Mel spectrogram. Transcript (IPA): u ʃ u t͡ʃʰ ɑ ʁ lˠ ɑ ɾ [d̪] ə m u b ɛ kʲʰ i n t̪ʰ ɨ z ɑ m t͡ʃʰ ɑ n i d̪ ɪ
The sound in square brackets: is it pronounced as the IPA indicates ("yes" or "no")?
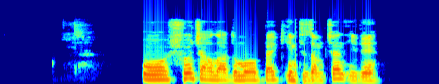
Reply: yes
